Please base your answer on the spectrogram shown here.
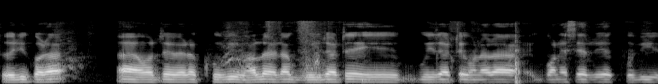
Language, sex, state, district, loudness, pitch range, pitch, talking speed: Bengali, male, West Bengal, Kolkata, -17 LUFS, 110-120 Hz, 115 Hz, 80 wpm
